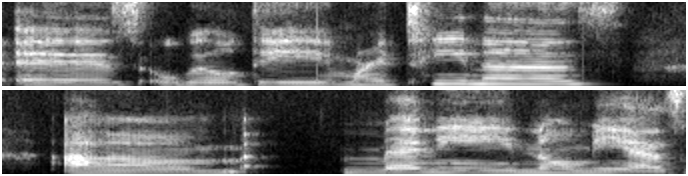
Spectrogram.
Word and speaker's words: Wildy: Some people pronounce it as Wildy, but I am Dominican American, and my name is pronounced in Spanish.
